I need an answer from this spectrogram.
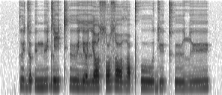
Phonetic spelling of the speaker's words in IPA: k ʉ d ɵ ʔ y m y d l i tʰ ʉː lʲ ɔ lʲ ʉ sˤ u zˤ øː ðˤ œ pʰ uː d yː kʰ ʉː ʎ yː

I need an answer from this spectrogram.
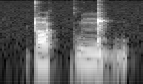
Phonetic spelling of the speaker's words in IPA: ʈ ɑ kː u ŋ͡ǃ ṵ

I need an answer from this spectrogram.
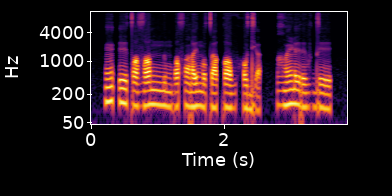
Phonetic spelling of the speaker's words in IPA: ẽ ʔ e t ɛ zˤ e nː ɨ m b ɨ sˤ ɛ̃ ɾ e n ɔ t a q ɔ v h ɔ dʲ a | ʁ ẽ ɽ e ɾ e v d e

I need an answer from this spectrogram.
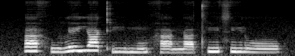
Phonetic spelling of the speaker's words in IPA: a˦ h u˨ l e˦ j a˦ kʼ iː˨ m ũ˨ h a˨ ŋ a˨ tʰ ĩ˦ s ĩ˦ ɾ oː˦

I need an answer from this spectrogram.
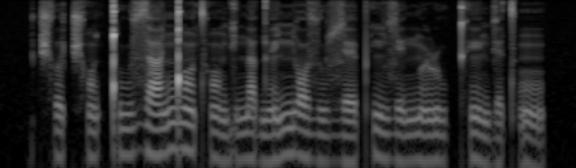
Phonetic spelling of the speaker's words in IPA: t͡ʃʰ ɤ t͡ʃʰ ɔ̃ ǃ u z a ŋ͡ǃ ɔ̃ tʰ ɔ̃ ɡ i n a d̪ ɛ̃ ɲ ɔ z u ɮ ɛ pʰ ĩ ɮ e n̪ õ ɭ u kʰ ẽ ɡ ɛ tʼ õ

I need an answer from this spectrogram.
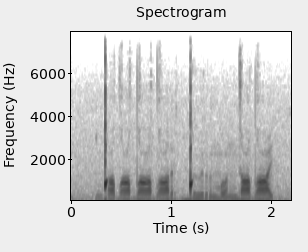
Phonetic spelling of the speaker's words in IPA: ŋ͡ǃ ɔ dˤ ə˞ dˤ ə˞ dˤ ɛː r ɡ͡ǃ ɯ r m o n d i dˤ i

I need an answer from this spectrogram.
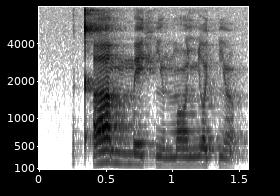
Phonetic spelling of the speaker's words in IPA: kʼ a mː e fʲ ũ m ɔ̃ ɲ ɔ pʲ ɔ̃

